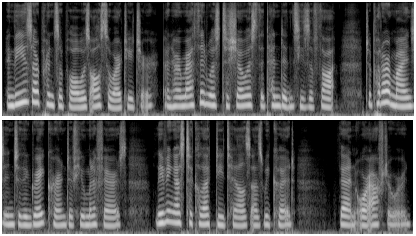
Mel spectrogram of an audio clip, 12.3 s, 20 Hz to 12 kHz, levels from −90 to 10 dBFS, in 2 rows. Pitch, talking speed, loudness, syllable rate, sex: 235 Hz, 200 wpm, -18 LUFS, 5.5 syllables/s, female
